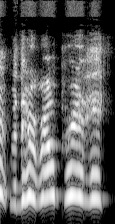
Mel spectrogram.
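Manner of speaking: high excited gush; delighted over cute stickers. Real, not acted. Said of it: "Look, pretty stickers".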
